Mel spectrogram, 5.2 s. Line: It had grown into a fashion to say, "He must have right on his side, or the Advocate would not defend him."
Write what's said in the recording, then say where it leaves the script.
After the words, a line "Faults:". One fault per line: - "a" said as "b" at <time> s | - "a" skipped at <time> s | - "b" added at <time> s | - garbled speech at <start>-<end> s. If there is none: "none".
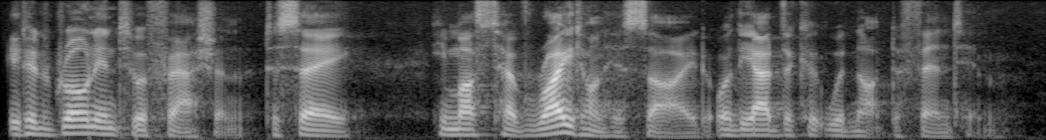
It had grown into a fashion to say, "He must have right on his side, or the Advocate would not defend him."
Faults:
none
